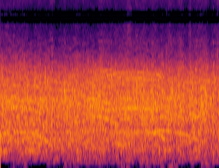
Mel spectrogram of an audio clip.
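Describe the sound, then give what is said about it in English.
A large outdoor crowd applauds and cheers during Martin Luther King's "I Have a Dream" speech, forming a continuous, even roar of clapping and voices with no breaks or clear peaks. “Because the audience then has a natural break. I mean, that's what you're cheering for.”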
